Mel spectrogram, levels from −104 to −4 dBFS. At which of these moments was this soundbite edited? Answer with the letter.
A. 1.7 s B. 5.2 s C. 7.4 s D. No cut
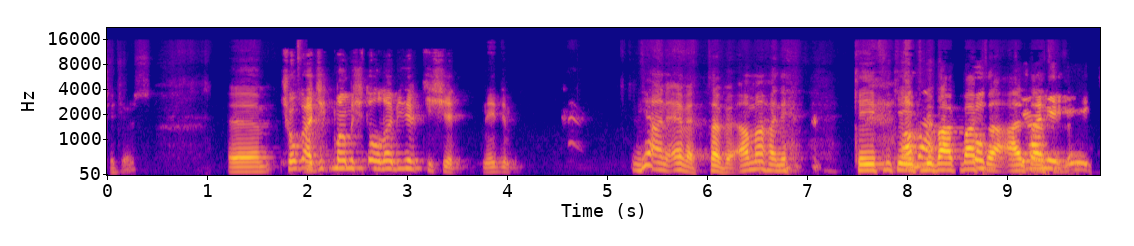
A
